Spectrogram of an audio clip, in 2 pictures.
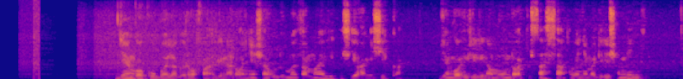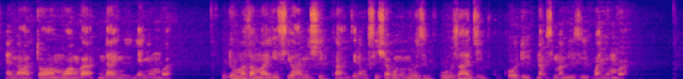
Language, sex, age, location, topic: Swahili, male, 18-24, Nairobi, finance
